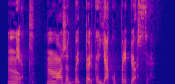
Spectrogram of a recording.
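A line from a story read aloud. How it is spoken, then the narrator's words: Snort. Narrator (Russian): хмыкнул Игнат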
